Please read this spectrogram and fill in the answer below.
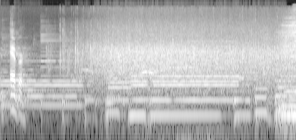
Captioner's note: applause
